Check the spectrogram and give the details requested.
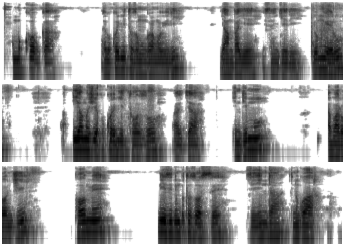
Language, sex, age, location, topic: Kinyarwanda, male, 36-49, Kigali, health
